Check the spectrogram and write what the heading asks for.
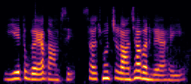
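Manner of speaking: ordinary delivery, nothing marked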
